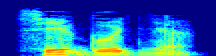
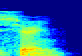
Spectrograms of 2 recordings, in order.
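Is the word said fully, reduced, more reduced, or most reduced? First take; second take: full; most reduced. First: Every syllable of the word is fully pronounced. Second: The word is squeezed down to very few sounds. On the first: "который бы произнес все это слово целиком" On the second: "а может быть, даже"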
